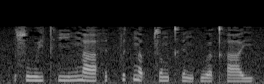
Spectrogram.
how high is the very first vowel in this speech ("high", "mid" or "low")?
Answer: high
